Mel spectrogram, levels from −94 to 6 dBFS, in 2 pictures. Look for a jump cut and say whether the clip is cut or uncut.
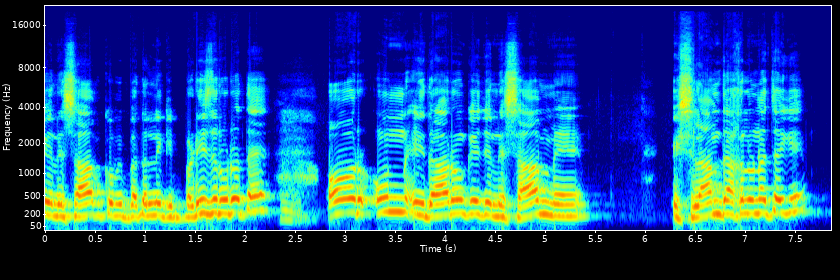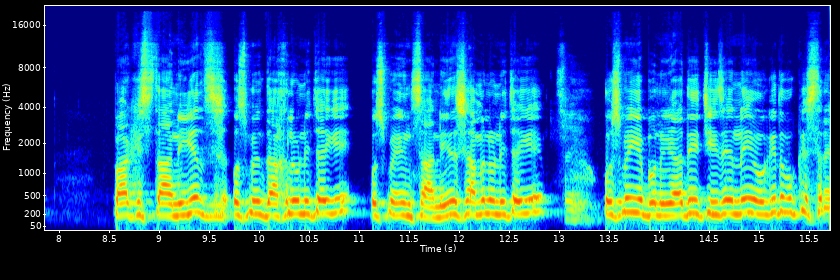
uncut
